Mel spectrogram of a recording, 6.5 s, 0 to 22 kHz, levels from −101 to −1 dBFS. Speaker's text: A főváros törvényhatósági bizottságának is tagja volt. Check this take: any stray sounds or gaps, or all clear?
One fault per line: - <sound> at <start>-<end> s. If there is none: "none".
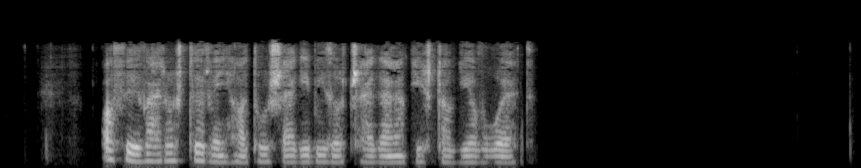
none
